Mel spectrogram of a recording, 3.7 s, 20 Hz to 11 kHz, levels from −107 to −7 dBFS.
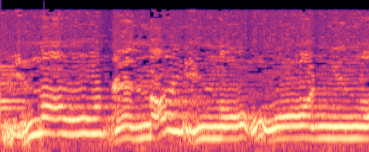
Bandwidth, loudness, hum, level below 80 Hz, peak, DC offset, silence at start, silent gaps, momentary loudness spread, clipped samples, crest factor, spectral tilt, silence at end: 9.4 kHz; -10 LUFS; none; -46 dBFS; 0 dBFS; under 0.1%; 0 s; none; 2 LU; under 0.1%; 10 dB; -5.5 dB/octave; 0 s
